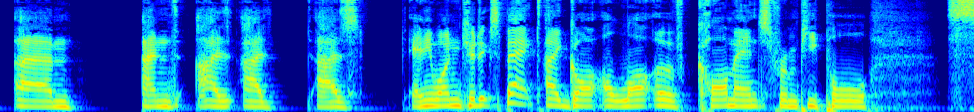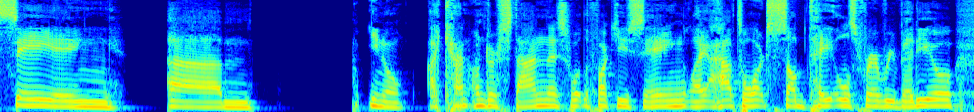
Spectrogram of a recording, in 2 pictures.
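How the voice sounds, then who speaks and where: With a Scottish accent, a man speaks slowly in a fairly high, monotone, flat voice at very even loudness, on a very clean recording with a silent background. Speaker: games critic and YouTube podcast host. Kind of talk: casual chat. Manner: halting, many false starts.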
